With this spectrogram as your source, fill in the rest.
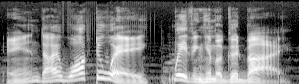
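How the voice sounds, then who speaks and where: Animated man telling a story. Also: mid-range voice, measured pace. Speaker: story narrator. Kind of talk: reading an online story aloud. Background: soft background music.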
